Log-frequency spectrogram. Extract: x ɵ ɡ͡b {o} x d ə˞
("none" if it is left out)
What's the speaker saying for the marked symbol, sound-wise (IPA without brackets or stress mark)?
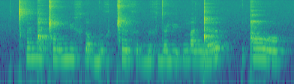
ɵ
